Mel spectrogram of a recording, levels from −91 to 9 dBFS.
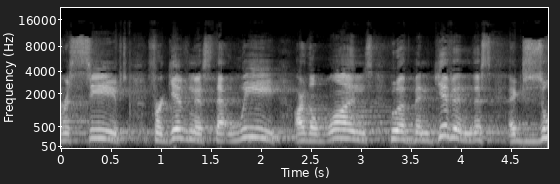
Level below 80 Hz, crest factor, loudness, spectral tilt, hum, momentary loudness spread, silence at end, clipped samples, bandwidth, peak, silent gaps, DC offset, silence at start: -72 dBFS; 16 dB; -17 LUFS; -3.5 dB/octave; none; 8 LU; 0 s; under 0.1%; 11 kHz; -2 dBFS; none; under 0.1%; 0 s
